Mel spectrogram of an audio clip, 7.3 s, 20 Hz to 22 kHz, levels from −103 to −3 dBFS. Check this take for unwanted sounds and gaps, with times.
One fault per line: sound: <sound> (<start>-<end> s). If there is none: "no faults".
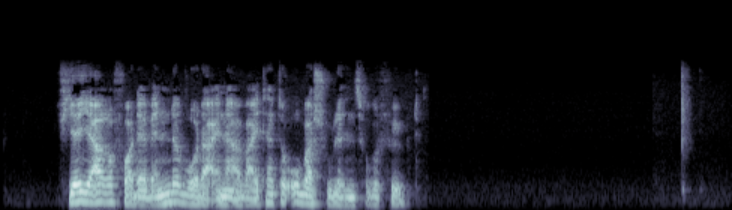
no faults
